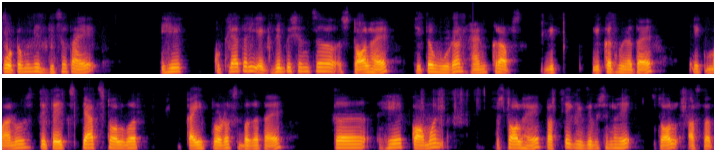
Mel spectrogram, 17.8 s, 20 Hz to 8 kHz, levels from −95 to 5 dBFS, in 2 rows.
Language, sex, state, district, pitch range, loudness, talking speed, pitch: Marathi, male, Karnataka, Belgaum, 120-150 Hz, -19 LUFS, 120 wpm, 135 Hz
